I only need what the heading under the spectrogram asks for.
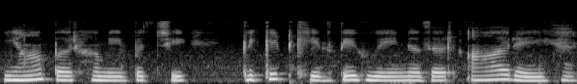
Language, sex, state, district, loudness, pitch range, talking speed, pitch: Hindi, female, Punjab, Fazilka, -13 LUFS, 185-205 Hz, 115 wpm, 195 Hz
